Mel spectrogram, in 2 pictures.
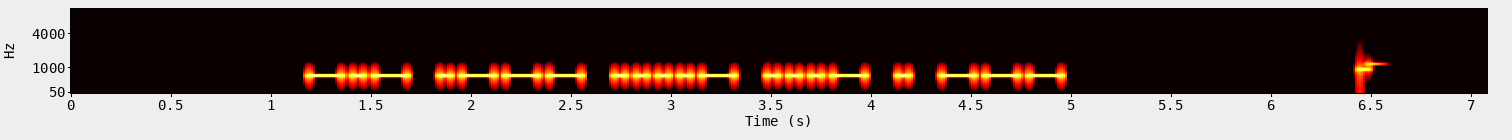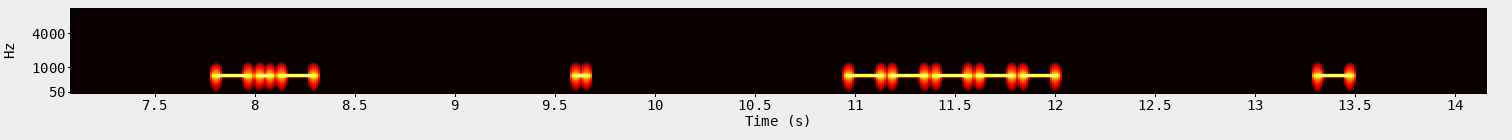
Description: Morse code, heard as a keyed tone, about 22 wpm, spaced as for 11 wpm, 700 Hz. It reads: KJ4VEO KE0T
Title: USA Call Signs - 6 Characters - 8x Character Spacing - 22wpm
